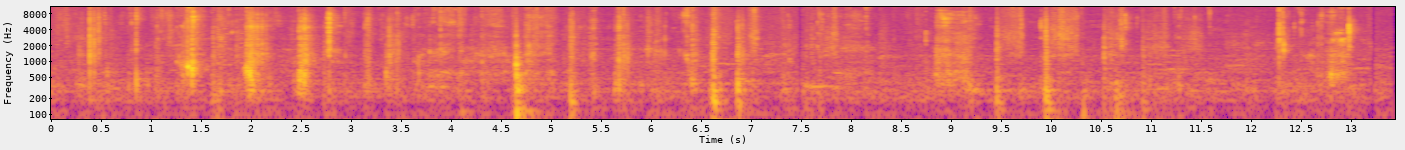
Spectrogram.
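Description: Close-miked eating: a person chewing and biting soft khichuri and spiced chicken eaten by hand, with irregular wet mouth smacks and clicks.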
